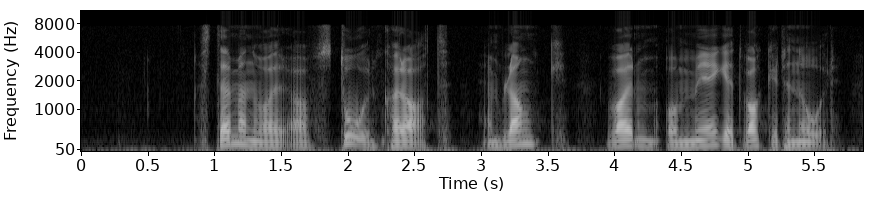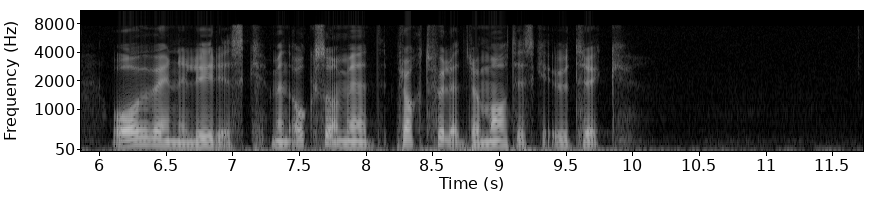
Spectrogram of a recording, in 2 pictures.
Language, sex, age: Norwegian, male, 30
